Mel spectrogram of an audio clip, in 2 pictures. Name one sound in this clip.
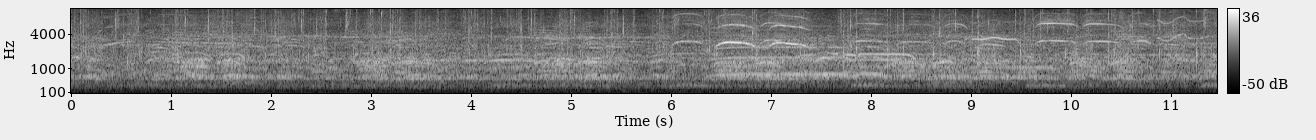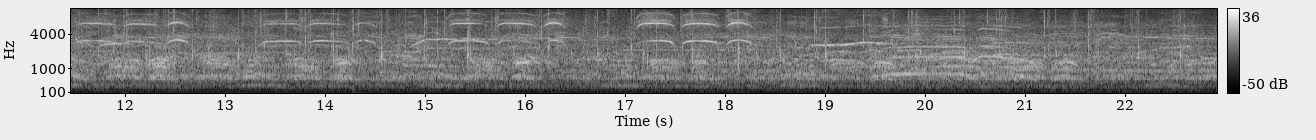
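A large crowd cheers, whistles and shouts in a big echoing hall.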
